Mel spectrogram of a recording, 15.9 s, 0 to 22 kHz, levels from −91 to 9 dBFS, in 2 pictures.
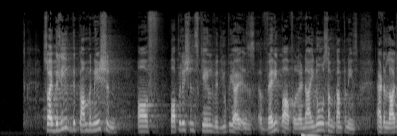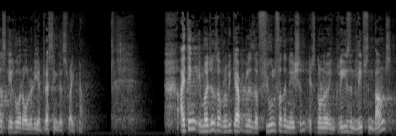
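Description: At 6.03 s a phantom power thump lands: a supply switched on or off on the live input sends a step through the coupling capacitors, producing a deep thump peaking at about -22 dBFS and decaying over roughly 100 ms.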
